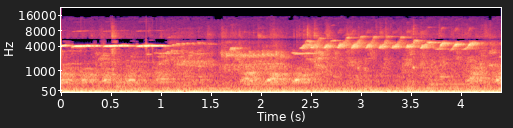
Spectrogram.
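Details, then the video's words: American Singer canaries singing in bird rooms one evening, caught on a pocket camera: a long pure whistle, then buzzy warbles and a fast trilled series of repeated notes, with faint background sounds. "Some beautiful canary sounds from my bird rooms"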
